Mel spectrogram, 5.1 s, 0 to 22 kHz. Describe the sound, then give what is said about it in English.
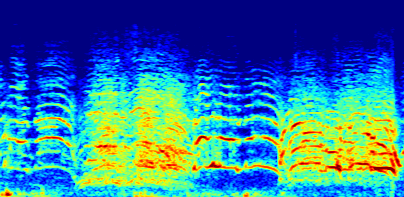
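A large crowd of Black Lives Matter supporters in the streets of Louisville, Kentucky chants the name Breonna Taylor loudly in unison, rising and falling in repeated rhythmic phrases, with shouts layered over a steady roar of many people. “Chanting the name Breonna Taylor, the 26-year-old emergency room technician who was shot in the hallway of her apartment by police officers executing a search warrant.”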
